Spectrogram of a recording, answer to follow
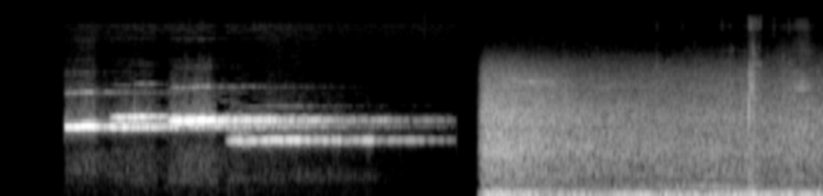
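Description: A short logo intro sting: a few steady, whistle-like electronic tones that step in pitch and fade out over about four seconds. About five seconds in, a steady low outdoor rumble cuts in.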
